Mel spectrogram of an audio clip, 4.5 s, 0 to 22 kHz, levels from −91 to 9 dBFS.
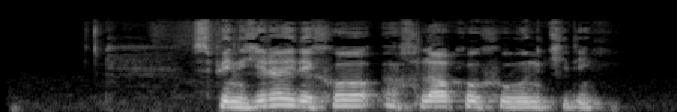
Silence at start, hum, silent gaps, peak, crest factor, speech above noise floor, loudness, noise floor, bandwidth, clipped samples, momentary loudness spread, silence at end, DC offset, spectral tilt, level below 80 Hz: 1.3 s; none; none; -6 dBFS; 18 dB; 46 dB; -23 LUFS; -68 dBFS; 11.5 kHz; under 0.1%; 12 LU; 0.5 s; under 0.1%; -6 dB/octave; -62 dBFS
